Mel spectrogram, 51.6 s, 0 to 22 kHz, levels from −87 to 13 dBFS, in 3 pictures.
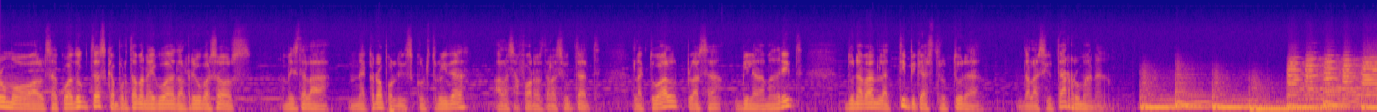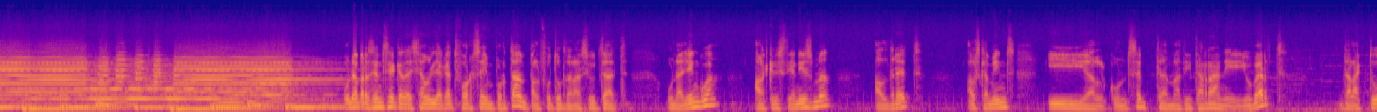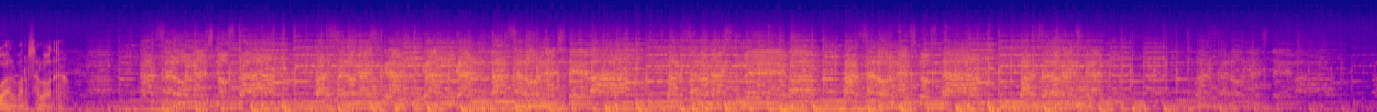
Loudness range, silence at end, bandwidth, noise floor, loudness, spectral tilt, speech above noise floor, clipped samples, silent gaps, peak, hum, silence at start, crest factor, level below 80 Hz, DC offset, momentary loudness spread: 10 LU; 0 s; 11 kHz; -49 dBFS; -18 LUFS; -6 dB/octave; 28 dB; under 0.1%; none; 0 dBFS; none; 0 s; 18 dB; -34 dBFS; under 0.1%; 14 LU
